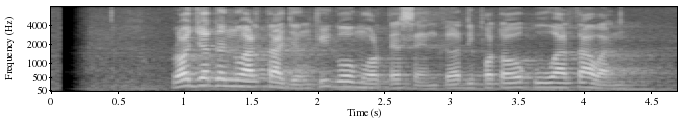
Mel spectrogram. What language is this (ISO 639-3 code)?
sun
